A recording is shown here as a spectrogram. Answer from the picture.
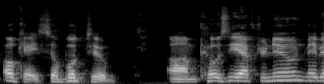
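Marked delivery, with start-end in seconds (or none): none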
